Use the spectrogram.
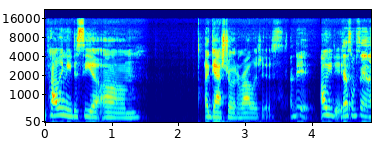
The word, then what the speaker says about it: gastroenterologist: Gastro. Enter. Ologist. And all together. Gastroenterologist.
